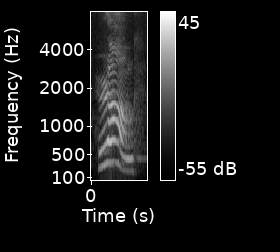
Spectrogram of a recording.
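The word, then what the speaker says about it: wrong: Next one इज, यदि आर से पहले डब्लू आ जाए, आर से पहले डब्लू आ जाए तो क्या पढ़ेंगे, रॉन्ग, right, rap, wrapper, wrinkle, wrist, तो यहाँ पे क्या है, डब्लू साइलेंट लेटर है।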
